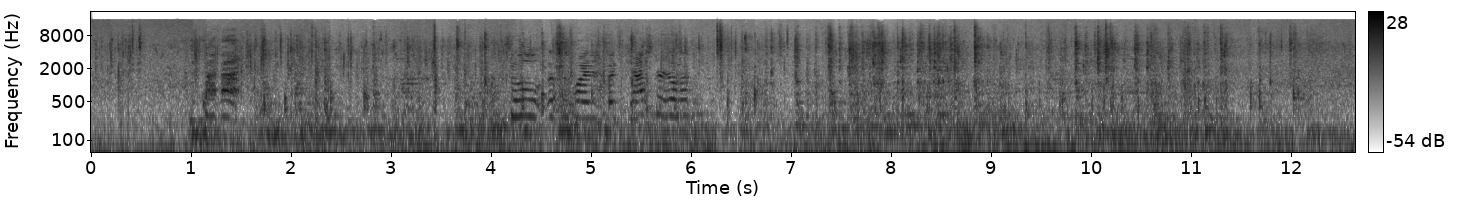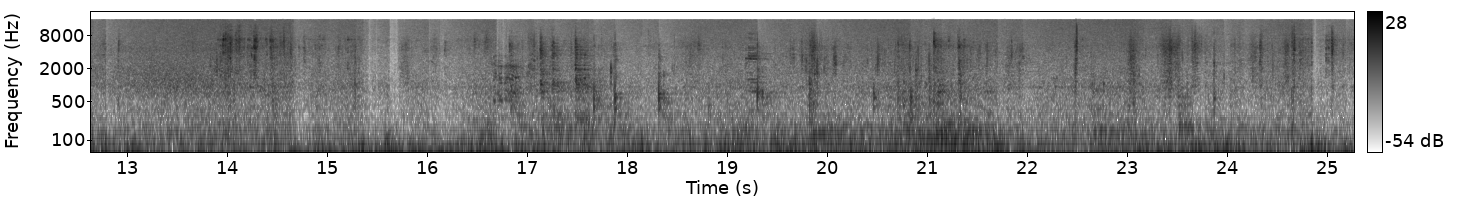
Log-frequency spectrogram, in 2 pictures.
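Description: Trolley wheels roll and crunch over gravel.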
